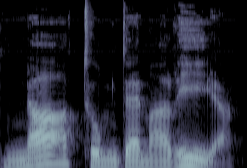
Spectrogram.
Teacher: to be aware that the stress is “NAtum de maRIa”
